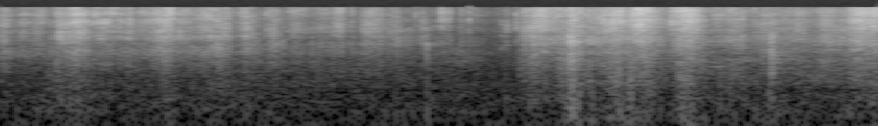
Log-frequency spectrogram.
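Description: Quiet crinkling and rustling of thin plastic as hands in disposable plastic gloves handle it, with a busier run of sharp crackles from a little past halfway.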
